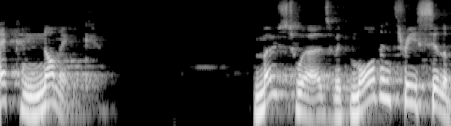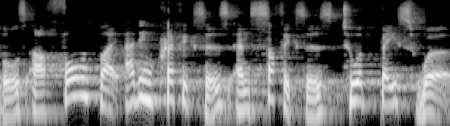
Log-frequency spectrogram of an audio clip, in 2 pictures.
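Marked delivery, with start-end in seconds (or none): 0.0-0.7 economic: secondary stress E, primary stress NOM. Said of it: "the primary stress is on the third syllable".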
